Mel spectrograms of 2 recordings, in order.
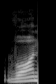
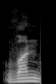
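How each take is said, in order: First: "won" wrongly said as "wawn"; mispronunciation. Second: "won" said just like the number "one"; correct pronunciation. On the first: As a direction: stretch "won" with an open "aw" vowel. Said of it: "won नहीं बोलना". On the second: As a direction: give "won" a short "uh" vowel. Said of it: "won बोलना है". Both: Shown as a demonstration.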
